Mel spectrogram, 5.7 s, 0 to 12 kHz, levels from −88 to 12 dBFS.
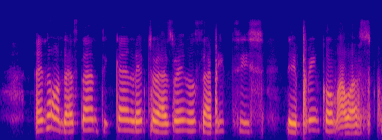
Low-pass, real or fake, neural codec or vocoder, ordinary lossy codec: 7.2 kHz; fake; codec, 16 kHz, 8 kbps, FunCodec, trained on LibriTTS, 25 frames a second; AAC, 64 kbps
